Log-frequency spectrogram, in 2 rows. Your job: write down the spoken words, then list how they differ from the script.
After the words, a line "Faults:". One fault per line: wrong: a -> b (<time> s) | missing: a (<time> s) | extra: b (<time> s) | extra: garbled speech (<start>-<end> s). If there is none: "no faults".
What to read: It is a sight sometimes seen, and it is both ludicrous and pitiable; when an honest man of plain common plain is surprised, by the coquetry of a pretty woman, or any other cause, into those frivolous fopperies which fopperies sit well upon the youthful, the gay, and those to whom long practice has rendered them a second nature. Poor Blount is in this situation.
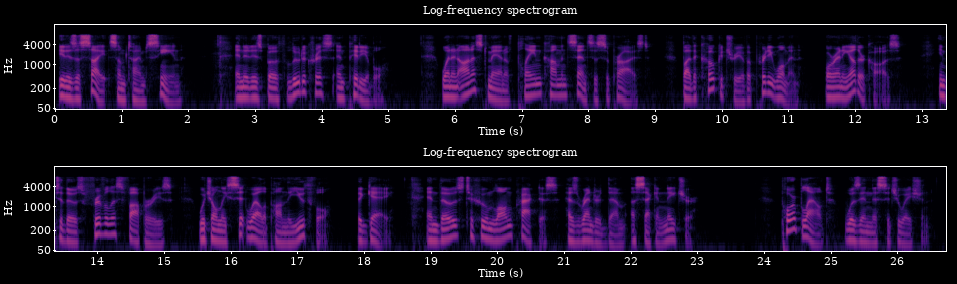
It is a sight sometimes seen, and it is both ludicrous and pitiable; when an honest man of plain common sense is surprised, by the coquetry of a pretty woman, or any other cause, into those frivolous fopperies which only sit well upon the youthful, the gay, and those to whom long practice has rendered them a second nature. Poor Blount was in this situation.
Faults:
wrong: plain -> sense (7.7 s)
wrong: fopperies -> only (15.7 s)
wrong: is -> was (25.2 s)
